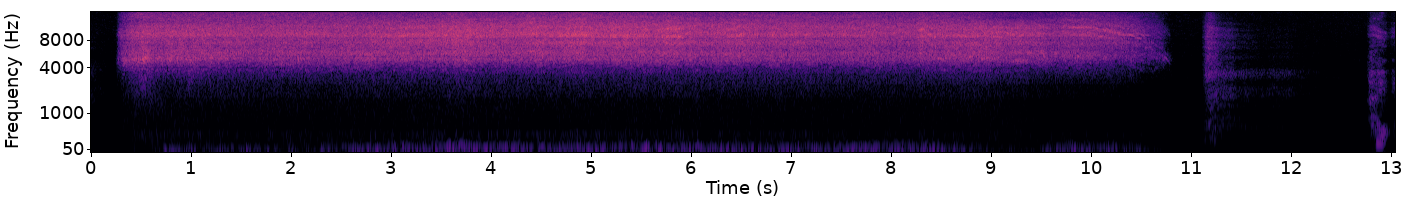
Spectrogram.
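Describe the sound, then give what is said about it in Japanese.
Breathing during an abdominal oblique exercise for diaphragmatic breathing: one long, steady, hissing exhale sustained for about ten seconds, followed by a couple of short, softer breath sounds. “斜筋を縮めた時に息を吐くっていう練習です。吸って吐きながら”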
